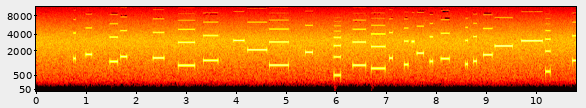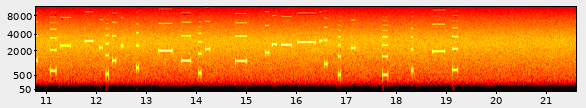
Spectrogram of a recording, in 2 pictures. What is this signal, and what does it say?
Electronic bleeps of random pitch and length, with radio hiss. There is no code.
